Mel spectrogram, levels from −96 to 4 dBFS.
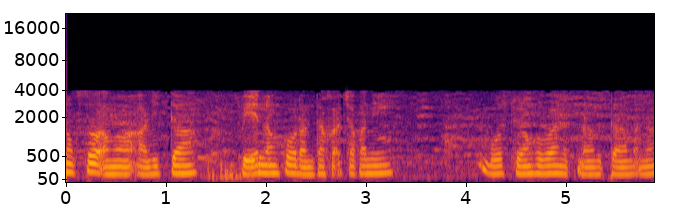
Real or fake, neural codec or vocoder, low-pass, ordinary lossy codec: fake; codec, 16 kHz, 16 kbps, FreqCodec, larger model; 7.2 kHz; AAC, 16 kbps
